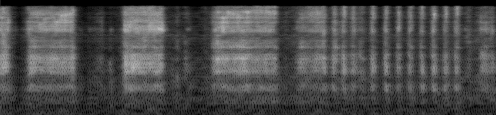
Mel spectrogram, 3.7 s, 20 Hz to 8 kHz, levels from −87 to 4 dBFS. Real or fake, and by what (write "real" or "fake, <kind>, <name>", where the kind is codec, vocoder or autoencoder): fake, vocoder, Vocos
